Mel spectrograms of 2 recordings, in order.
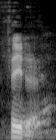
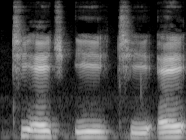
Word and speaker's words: theta: finally did it hitting Direction theta this is pronounced and I'll write it up here theta th ETA and it's up there behind you it's a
